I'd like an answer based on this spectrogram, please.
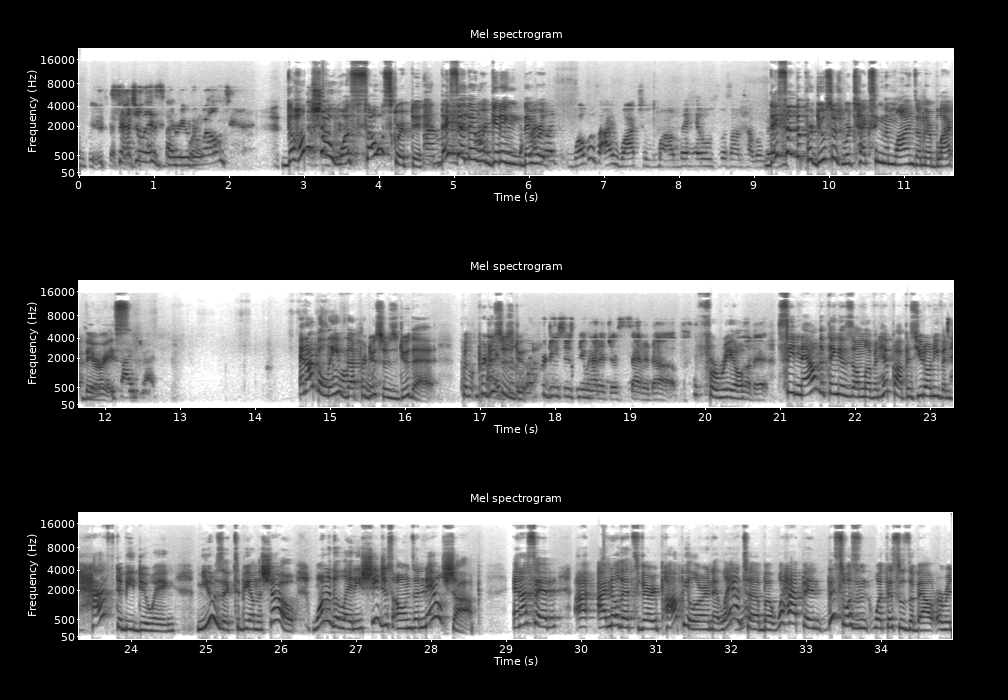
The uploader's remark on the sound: We SINCERELY apologize about the audio issues in this episode! This was recorded months ago and a lot has happened since then.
